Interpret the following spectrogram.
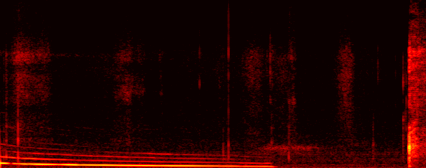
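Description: A voice holding one long drawn-out vowel that slides steadily down in pitch for nearly three seconds, then stops.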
